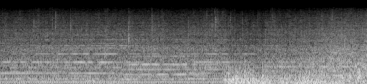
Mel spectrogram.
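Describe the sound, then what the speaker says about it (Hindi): Heavy rain pours steadily and loudly, then a deep rolling thunderclap breaks in partway through, swelling over the constant downpour with no voices. "फिर सुशील भारी वर्षा में छाता लेकर काम की तलाश में बाजार की ओर निकल जाता है।"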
